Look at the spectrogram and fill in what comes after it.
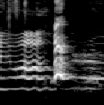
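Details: A Japanese Chin named Bonnibell sings along to the opera aria Il bacio by Arditi: a sustained, wavering tonal howl with a steady pitch, rising into a brief louder yelp midway, then settling back into a held note.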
